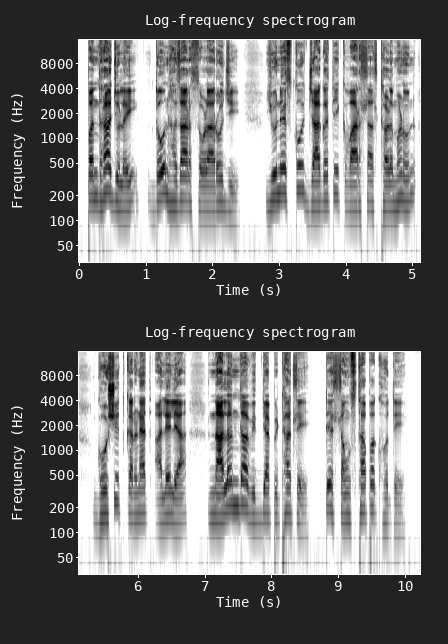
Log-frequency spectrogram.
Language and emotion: Marathi, neutral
